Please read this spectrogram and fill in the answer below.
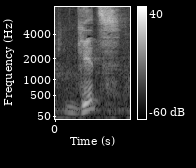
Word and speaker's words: GHATES: Bon Gates c'est on dit prononcer comme ça mais son sigle G H A T E S, Gates.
